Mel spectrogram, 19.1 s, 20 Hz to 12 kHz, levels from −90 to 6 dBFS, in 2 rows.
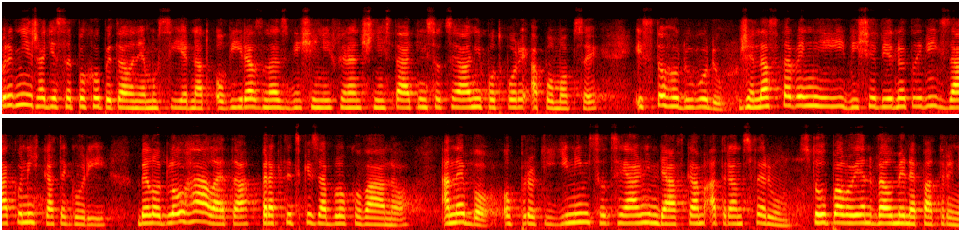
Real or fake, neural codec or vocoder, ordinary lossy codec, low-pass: fake; codec, 16 kHz, 2 kbps, X-Codec, WavLM features, trained on Multilingual LibriSpeech; Opus, 24 kbps; 7.2 kHz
